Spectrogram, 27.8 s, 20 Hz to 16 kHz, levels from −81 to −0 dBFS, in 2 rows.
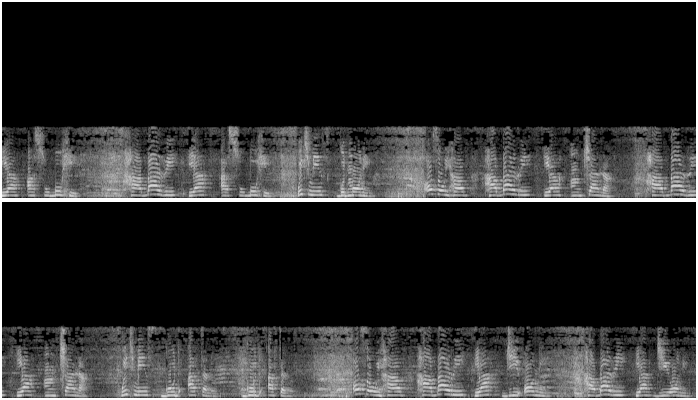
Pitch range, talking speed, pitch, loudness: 265-310 Hz, 70 wpm, 290 Hz, -20 LUFS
